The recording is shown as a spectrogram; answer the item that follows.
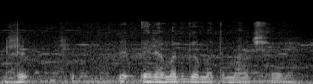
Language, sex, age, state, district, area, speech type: Gujarati, male, 45-60, Gujarat, Junagadh, rural, spontaneous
